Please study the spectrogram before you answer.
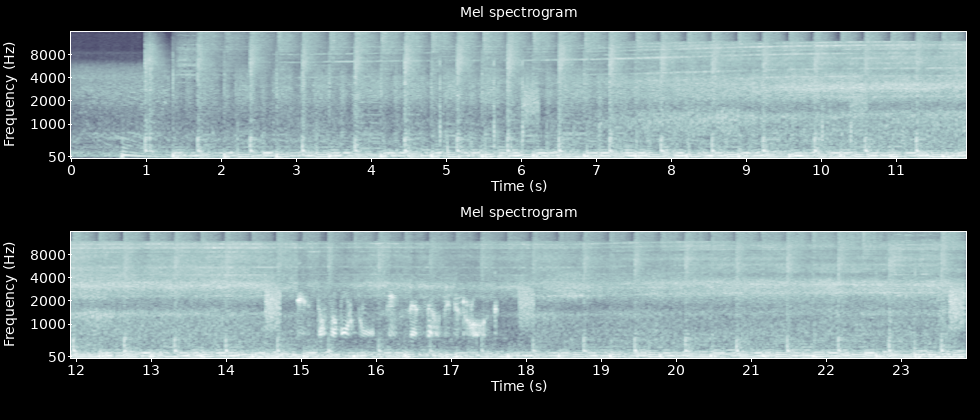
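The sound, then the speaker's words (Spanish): Aircraft taking off: a loud, steady throbbing engine roar runs unbroken through the whole clip, with a low pulsing hum underneath and a brief higher tone partway through. “Autorizado despegue.”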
